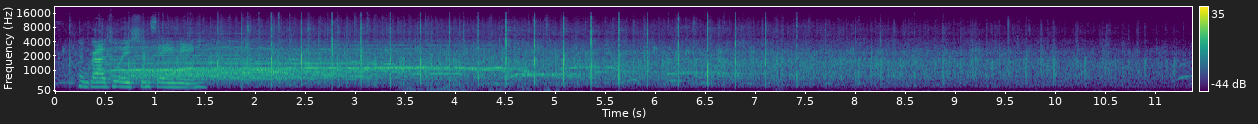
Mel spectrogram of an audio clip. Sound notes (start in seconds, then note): 1.9 audience applauding; 1.9 audience cheering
